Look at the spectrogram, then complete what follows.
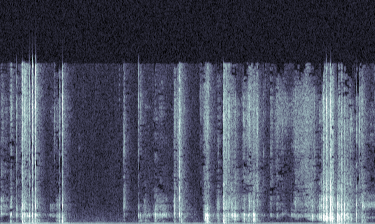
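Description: Picture book pages rustling and the book being handled as it is held up and turned around, in short faint bursts of paper crinkling and small knocks.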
